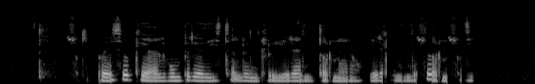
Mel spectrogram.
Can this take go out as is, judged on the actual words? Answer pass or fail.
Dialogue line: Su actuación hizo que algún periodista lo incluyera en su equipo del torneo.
fail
